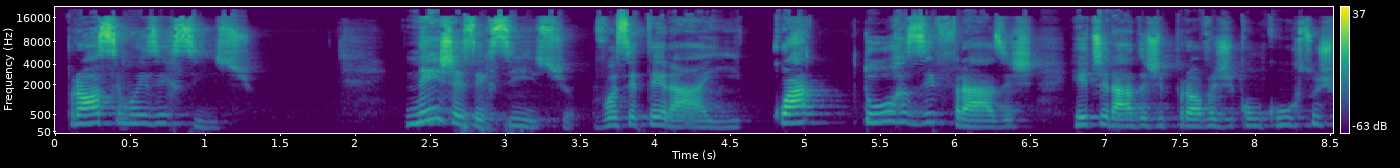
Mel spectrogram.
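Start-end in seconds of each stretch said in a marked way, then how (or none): none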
